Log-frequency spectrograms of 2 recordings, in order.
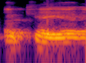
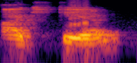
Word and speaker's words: Akea: My middle name is Akea. Everyone pronounces IKEA. I don't know where you see IKEA at in my name. I don't know what these kids get that from. It's an American thing. Americans always, you know, do the name completely wrong.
